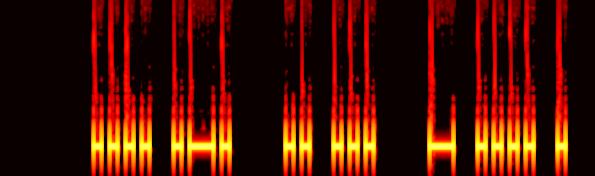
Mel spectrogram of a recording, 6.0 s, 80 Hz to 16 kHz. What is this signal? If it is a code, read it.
Morse code, heard as a keyed tone, about 16 wpm, 700 Hz. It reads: HR IS THE
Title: Sentences from Top 300 Words and Abbreviations 15wpm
